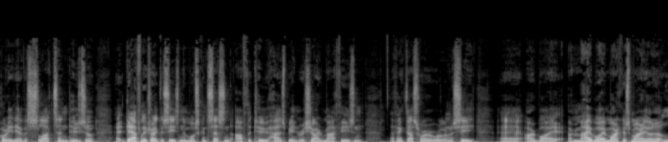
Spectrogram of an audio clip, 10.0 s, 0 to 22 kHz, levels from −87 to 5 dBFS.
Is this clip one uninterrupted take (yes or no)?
yes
